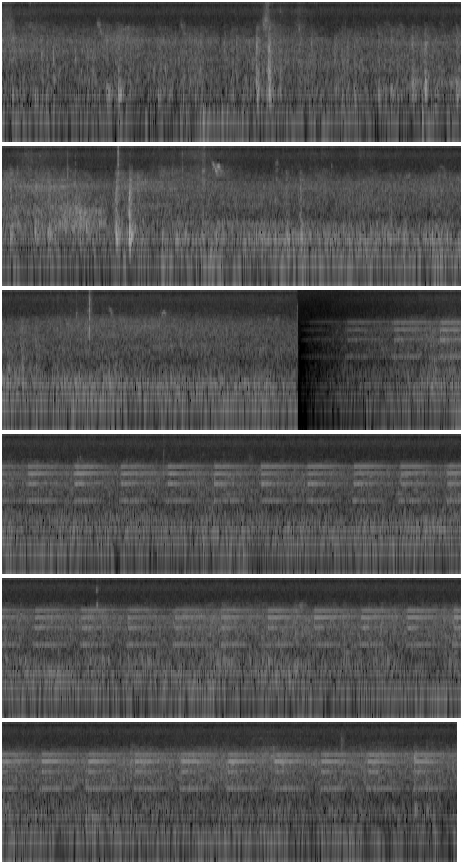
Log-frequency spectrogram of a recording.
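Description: Enshu Railway electric commuter train running on the line in the distance, with a few clicks. About twelve seconds in the sound cuts out abruptly and returns with the train noise joined by a steady, slightly pulsing ringing tone.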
